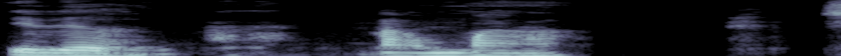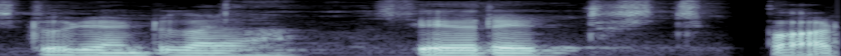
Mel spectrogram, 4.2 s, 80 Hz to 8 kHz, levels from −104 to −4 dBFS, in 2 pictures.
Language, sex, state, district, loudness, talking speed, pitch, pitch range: Kannada, male, Karnataka, Bellary, -29 LUFS, 100 wpm, 130 Hz, 130-135 Hz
